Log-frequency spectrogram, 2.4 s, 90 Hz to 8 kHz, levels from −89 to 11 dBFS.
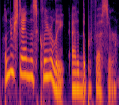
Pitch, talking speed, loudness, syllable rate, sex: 255 Hz, 150 wpm, -17 LUFS, 5.7 syllables/s, female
